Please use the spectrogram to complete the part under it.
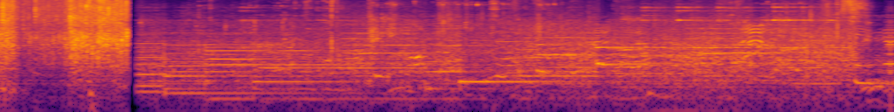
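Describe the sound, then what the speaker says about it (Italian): A short burst of loud audience applause for a choir at an evening event, cut off after about a second as the choir starts singing, with sustained harmonized voices and accompaniment carrying on. "un applauso al coro"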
